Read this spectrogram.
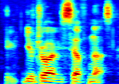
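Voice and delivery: ordinary talk, nothing marked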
